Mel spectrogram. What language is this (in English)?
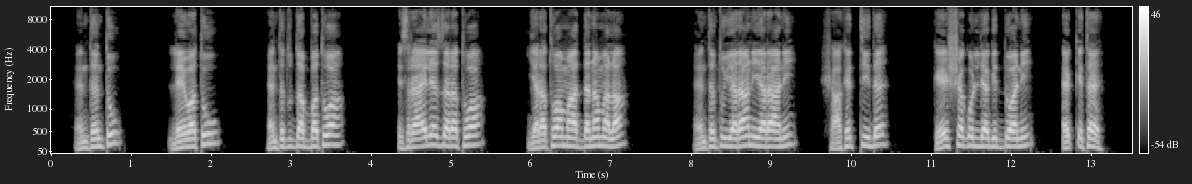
Dawro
